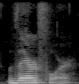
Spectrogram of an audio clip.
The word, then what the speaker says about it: therefore: therefore therefore once again don't forget we have a stress on the first syllable therefore very good again this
